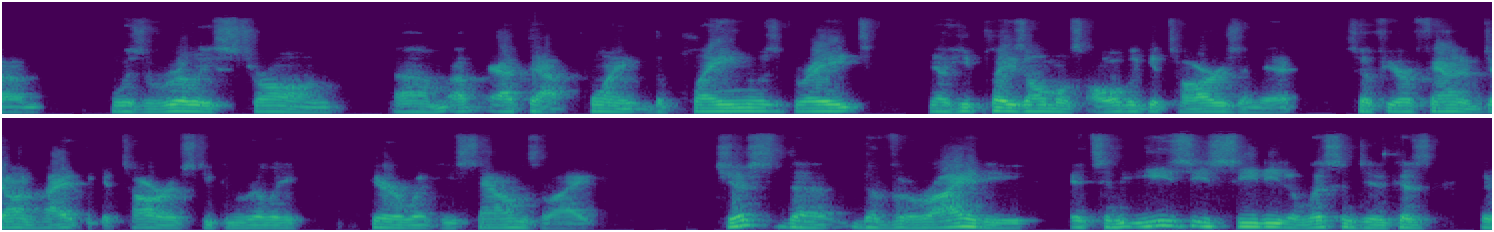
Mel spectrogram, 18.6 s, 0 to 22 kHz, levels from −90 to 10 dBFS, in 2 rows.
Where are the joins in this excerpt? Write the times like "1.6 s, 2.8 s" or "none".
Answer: none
